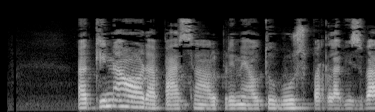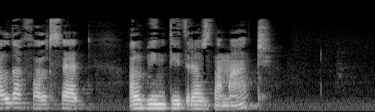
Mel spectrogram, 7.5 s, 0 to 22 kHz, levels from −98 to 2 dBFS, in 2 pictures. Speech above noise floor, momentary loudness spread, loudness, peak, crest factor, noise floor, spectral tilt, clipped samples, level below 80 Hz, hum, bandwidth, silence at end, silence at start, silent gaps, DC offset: 41 dB; 8 LU; -22 LUFS; -2 dBFS; 20 dB; -62 dBFS; -5 dB/octave; under 0.1%; -70 dBFS; none; 11.5 kHz; 1.05 s; 0.8 s; none; under 0.1%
